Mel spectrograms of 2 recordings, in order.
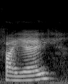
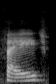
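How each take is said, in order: First: It ends in a vowel, with no 'j'. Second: It is read as spelled, ending in 'j'. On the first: The speaker calls it right. "but I think you pronounce it Faye" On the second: The speaker calls it wrong.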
